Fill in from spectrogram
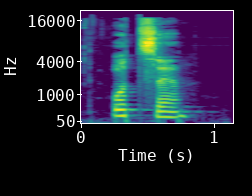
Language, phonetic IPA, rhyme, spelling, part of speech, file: Ukrainian, [ɔˈt͡sɛ], -ɛ, оце, determiner, Uk-оце.ogg
- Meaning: nominative/accusative/vocative neuter singular of оце́й (océj)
